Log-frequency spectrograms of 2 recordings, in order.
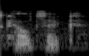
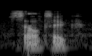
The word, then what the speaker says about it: Celtic: SS Celtic, Celtic, you know, whatever. Whichever way you want to pronounce it, the American way or British way.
